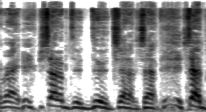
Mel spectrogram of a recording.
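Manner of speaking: usual speaking voice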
